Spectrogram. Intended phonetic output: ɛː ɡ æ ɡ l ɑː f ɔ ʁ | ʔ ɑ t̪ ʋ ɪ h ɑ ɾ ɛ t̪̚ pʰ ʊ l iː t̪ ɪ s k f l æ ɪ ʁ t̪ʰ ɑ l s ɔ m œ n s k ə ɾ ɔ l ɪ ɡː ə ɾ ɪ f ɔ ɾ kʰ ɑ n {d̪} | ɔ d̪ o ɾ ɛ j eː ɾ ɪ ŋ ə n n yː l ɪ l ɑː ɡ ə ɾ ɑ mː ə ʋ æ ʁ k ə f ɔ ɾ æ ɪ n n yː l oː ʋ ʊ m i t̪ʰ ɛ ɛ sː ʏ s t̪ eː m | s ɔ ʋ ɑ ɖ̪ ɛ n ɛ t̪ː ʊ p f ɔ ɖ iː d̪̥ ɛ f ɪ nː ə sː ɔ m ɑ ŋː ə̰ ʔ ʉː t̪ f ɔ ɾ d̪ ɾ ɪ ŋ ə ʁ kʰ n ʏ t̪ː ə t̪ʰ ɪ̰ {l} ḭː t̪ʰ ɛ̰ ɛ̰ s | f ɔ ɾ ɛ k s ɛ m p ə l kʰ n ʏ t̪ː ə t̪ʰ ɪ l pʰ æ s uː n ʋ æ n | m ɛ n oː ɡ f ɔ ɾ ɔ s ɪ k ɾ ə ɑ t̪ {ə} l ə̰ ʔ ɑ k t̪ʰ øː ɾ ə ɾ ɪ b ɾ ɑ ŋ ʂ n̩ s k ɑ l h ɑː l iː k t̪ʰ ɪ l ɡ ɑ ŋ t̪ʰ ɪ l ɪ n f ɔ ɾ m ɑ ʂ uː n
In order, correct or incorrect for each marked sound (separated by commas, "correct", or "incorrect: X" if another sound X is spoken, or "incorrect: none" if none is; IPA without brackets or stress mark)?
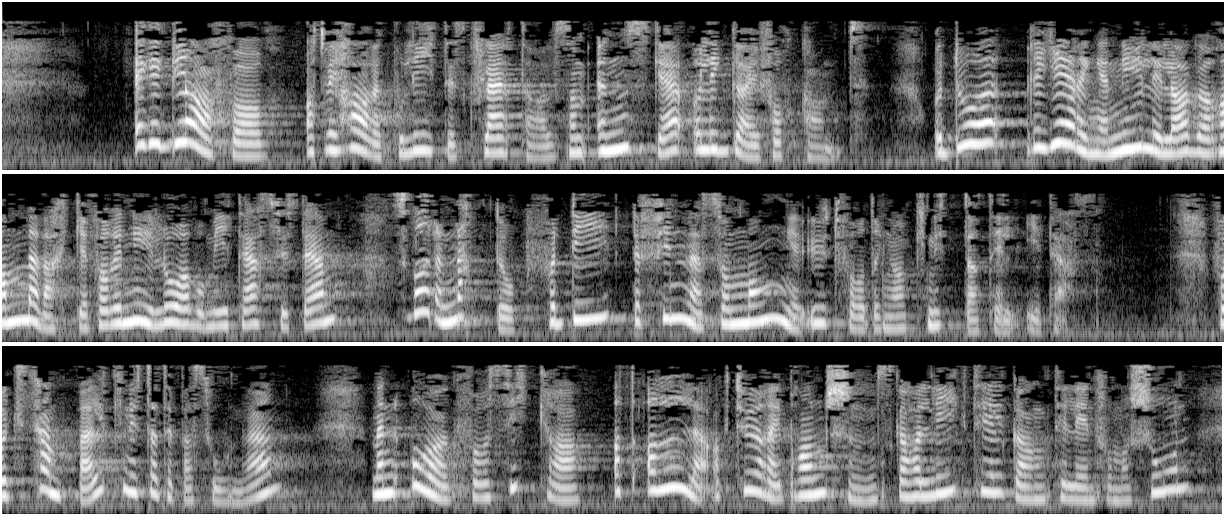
incorrect: t̪, correct, incorrect: ɑ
